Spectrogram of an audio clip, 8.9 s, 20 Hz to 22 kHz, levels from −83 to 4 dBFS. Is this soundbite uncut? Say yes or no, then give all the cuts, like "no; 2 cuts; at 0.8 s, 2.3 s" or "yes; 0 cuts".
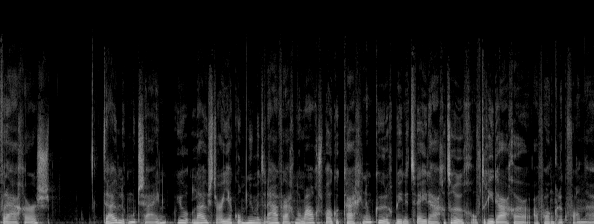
yes; 0 cuts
